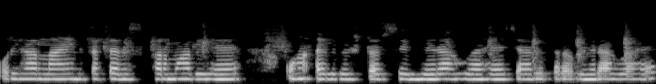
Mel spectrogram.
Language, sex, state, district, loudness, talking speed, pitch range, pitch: Hindi, female, Uttar Pradesh, Jalaun, -17 LUFS, 165 wpm, 235-250 Hz, 240 Hz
